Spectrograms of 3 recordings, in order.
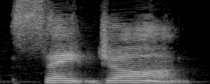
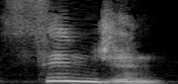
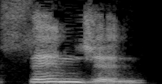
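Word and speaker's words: St John: it's spelt and so i would say that you'd pronounce that saint john but they pronounce it sinjin yeah so i'm glad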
